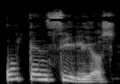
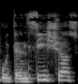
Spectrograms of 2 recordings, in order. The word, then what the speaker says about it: utensilios: usas todos los días son los utensilios no utensillos no utensillos Por qué Porque se escribe así ya está la pronunci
